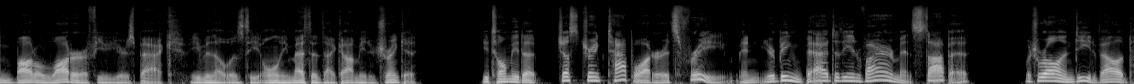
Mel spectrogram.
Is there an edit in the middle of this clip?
no; 0 cuts

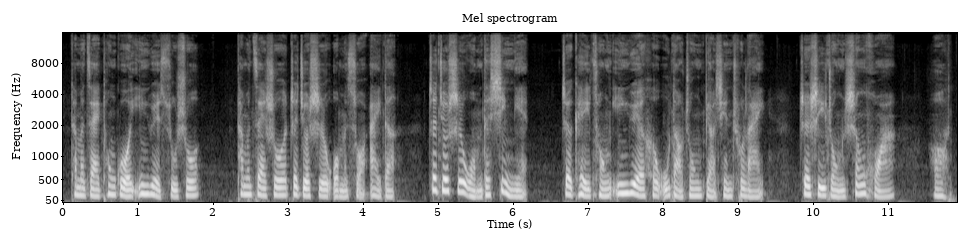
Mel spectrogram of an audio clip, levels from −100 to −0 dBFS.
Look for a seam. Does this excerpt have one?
no; 0 cuts

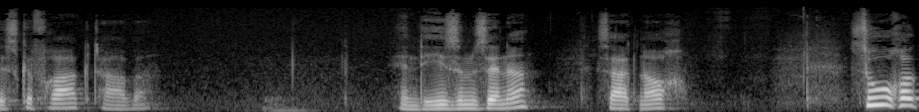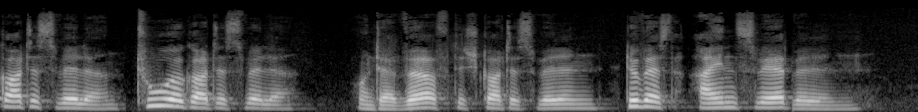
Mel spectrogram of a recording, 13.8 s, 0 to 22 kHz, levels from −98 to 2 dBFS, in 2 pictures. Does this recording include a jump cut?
yes; 4 cuts; at 4.8 s, 7.8 s, 11.5 s, 12.8 s

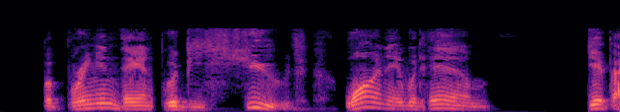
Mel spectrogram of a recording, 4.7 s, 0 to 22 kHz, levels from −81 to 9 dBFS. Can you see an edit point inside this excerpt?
yes; 2 cuts; at 1.1 s, 3.2 s

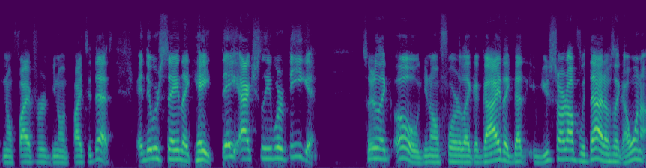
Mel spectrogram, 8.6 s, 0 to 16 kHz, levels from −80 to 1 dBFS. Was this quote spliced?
no; 0 cuts

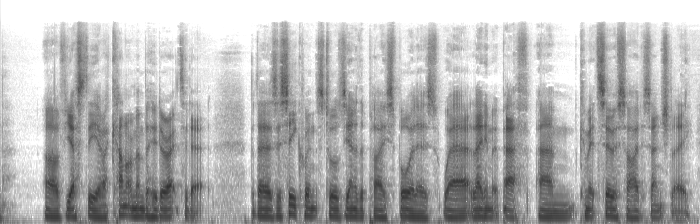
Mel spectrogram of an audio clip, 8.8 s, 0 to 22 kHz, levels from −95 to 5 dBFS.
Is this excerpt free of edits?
no; 1 cut; at 6.6 s

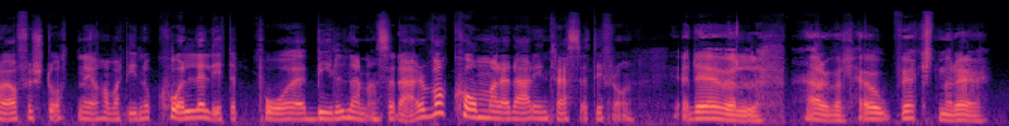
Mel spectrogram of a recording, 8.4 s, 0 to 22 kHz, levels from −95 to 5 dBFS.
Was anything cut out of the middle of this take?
yes; 2 cuts; at 2.0 s, 6.6 s

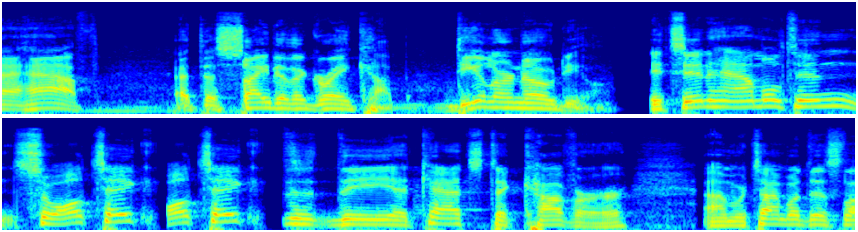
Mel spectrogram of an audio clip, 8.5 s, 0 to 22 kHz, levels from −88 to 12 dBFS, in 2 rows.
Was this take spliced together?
yes; 3 cuts; at 3.1 s, 5.1 s, 6.3 s

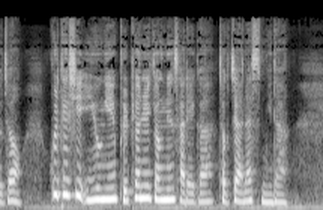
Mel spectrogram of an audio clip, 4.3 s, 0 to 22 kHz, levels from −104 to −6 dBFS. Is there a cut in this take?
no; 0 cuts

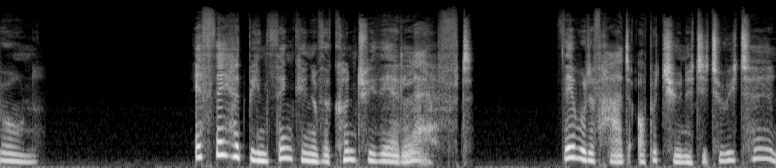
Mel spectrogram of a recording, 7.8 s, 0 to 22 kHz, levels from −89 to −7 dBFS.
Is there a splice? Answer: no; 0 cuts

